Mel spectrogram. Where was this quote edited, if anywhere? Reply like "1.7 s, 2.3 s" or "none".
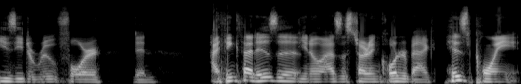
1.3 s, 3.0 s, 4.3 s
